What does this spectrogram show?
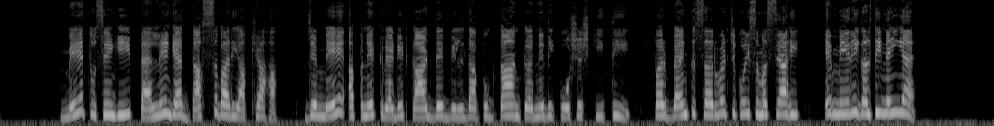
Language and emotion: Dogri, angry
